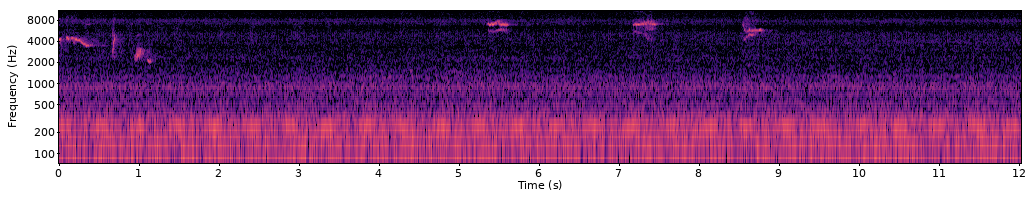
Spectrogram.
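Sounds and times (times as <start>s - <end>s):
songbird chirps: 0.0s - 1.6s, 4.5s - 5.9s, 7.0s - 9.2s
faint pulsing tone: 0.0s - 12.0s
low hum: 0.0s - 12.0s.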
